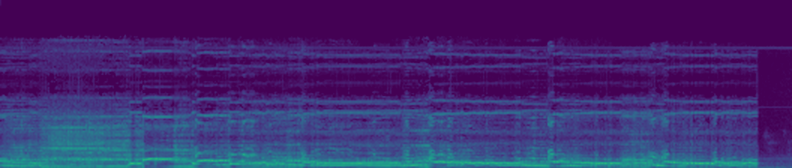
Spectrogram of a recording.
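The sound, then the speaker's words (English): Several dogs howl the Russian national anthem together in a loud, sustained chorus, their wavering voices rising and falling with the tune, continuing for about ten seconds before stopping abruptly. “Dogs sing the Russian national anthem.”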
